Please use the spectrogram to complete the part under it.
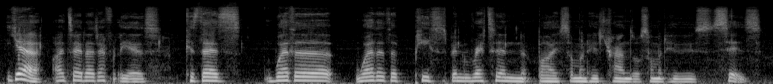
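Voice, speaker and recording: A man's voice: fairly high pitch, moderate pace, hardly any pauses, darkish tone. A man, an actor and singer, talking as a podcast guest in a thoughtful, hesitant way with many fillers. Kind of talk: casual conversation.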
